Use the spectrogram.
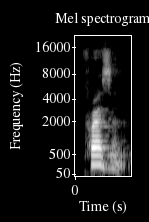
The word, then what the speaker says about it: present: at some of them present stressed on a first syllable is a noun and it means a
